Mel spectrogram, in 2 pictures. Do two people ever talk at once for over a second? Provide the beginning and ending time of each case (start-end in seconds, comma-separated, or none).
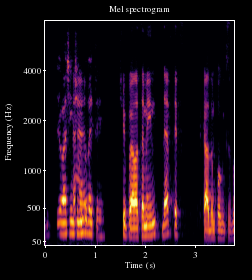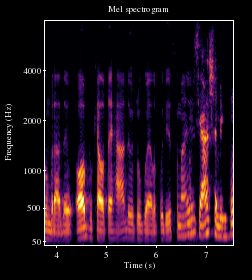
none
